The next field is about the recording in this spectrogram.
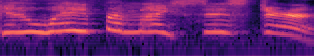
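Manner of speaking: sudden acted outburst, yelling. Playing a character who sees a shadowy form by her sister: yelling in character. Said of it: "she's gonna yell".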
